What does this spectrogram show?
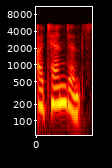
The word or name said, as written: attendance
